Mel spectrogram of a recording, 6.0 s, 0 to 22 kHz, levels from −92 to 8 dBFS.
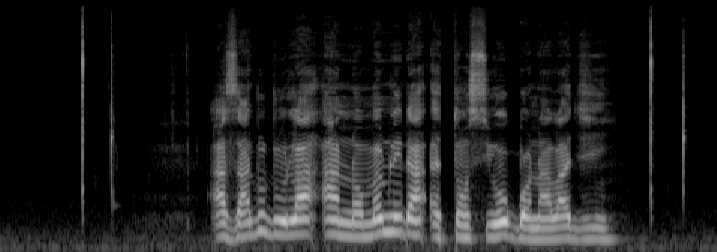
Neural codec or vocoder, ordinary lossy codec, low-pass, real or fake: none; none; 19.8 kHz; real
